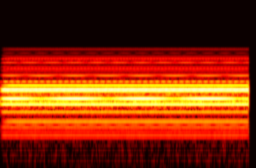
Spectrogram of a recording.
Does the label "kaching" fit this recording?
No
